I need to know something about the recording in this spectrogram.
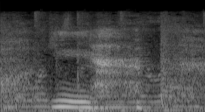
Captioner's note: chuckles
